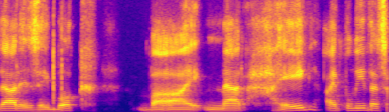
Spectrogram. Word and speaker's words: Matt Haig: The next book we want to look at is called The Midnight Library, and that is a book by Matt Haig. I believe that's how you pronounce his name.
